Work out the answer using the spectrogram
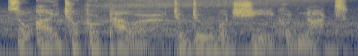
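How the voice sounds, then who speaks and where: An actor playing a weary immortal warrior who longs for rest, speaking in a brooding, tired way. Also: male voice, low voice, animated, measured pace, over music. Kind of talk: game cutscene narration.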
